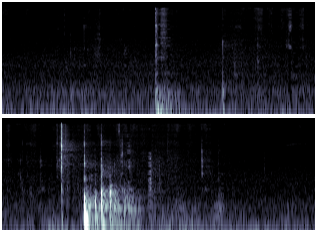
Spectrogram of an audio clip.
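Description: Small clicks and scrapes of metal multimeter probe tips against the brass terminal studs of an electric motor. There is one tap about a second and a half in, and a louder cluster of taps and a short scrape around four seconds.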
